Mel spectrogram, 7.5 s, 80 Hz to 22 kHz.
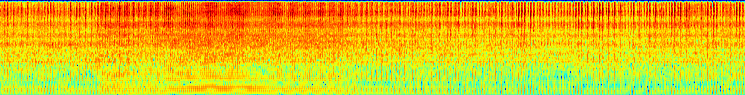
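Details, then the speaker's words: Enya 46-4C four-stroke model engine on a Ron Sexton test stand with 12.7 prop, possibly loosening: drops from a higher buzz to a rough, loose, chattery idle; owner concludes it needs bearings and plans to fit them. "Yeah, this thing needs bearings. And it's gonna get them."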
